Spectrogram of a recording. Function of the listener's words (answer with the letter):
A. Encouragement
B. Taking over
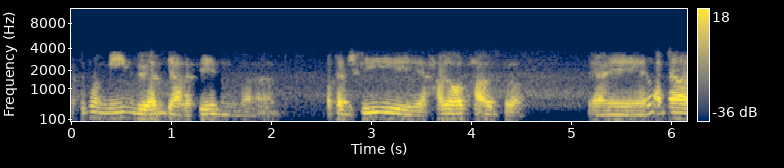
A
